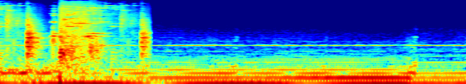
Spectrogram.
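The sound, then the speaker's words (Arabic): A glass mirror falling and shattering in a bathroom sink: a sharp, bright burst of breaking glass lasting just over a second, then fading into a faint, steady low hum. “فتحت الكتاب، مجرد ما فتحت سمعت صوت كسر ازاز.”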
